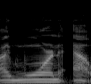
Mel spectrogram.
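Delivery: ordinary delivery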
